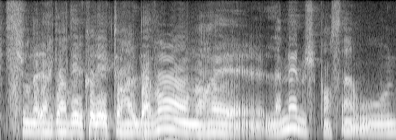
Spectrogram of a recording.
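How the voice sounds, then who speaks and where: A man speaking at a public conference debate into a handheld mic in a lecture hall, animated and insistent. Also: medium pitch, fairly quick, vocal fry.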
